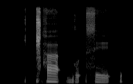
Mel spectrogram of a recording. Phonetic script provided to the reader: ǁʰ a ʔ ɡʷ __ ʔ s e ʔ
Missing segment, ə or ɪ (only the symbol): ə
